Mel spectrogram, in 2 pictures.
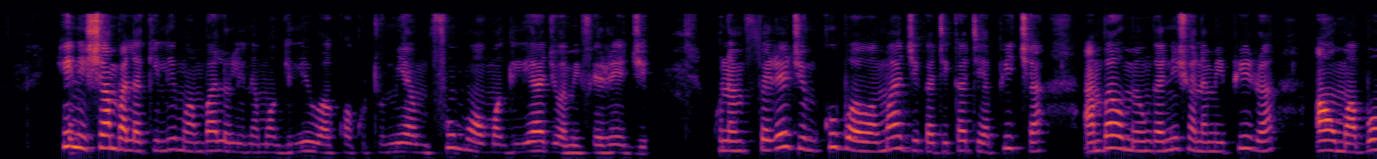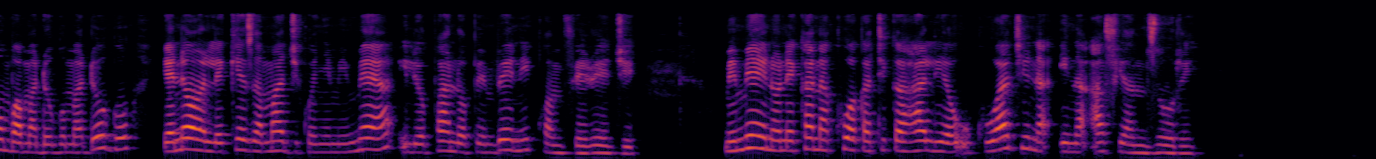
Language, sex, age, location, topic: Swahili, female, 36-49, Nairobi, agriculture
